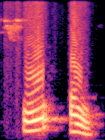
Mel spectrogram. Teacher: ओ औ आवाज सीधी आ रही है और हमारे होठ गोल हो रहे हैं, ठीक है। तो होठ का भी यूज हो रहा है, तो कंठ एवं होठ से तो इसका वर्ग बन जाएगा कंठ ओष्ठ या कंठ ओष्ठीय, है ना, कंठ ओष्ठीय कर देंगे, यह हो लगा दो, कंठ ओष्ठीय बन जाएगा।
